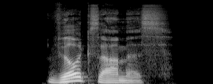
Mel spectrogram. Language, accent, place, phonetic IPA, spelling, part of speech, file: German, Germany, Berlin, [ˈvɪʁkˌzaːməs], wirksames, adjective, De-wirksames.ogg
- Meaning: strong/mixed nominative/accusative neuter singular of wirksam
